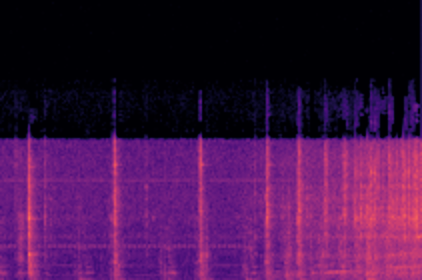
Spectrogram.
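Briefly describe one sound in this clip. A sewing machine ticks as its needle stitches.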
